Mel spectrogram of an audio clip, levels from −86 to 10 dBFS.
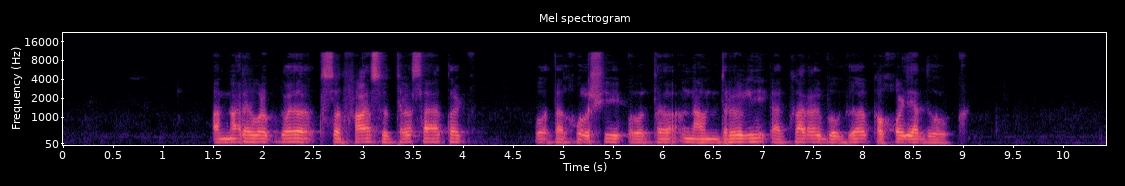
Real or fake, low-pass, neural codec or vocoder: fake; 10.8 kHz; codec, 24 kHz, 1.5 kbps, HILCodec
